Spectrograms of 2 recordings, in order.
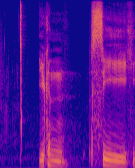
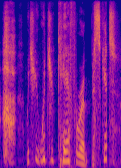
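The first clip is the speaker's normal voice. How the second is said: put-on high, eager old hostess; old lady offering; 11 semitones higher than usual. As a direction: coax them to take a biscuit. Agatha offers biscuits.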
